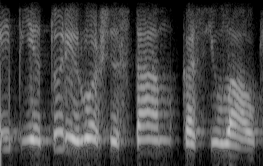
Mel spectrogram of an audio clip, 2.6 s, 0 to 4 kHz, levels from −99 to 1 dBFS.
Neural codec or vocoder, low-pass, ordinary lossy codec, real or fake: none; 3.6 kHz; Opus, 16 kbps; real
